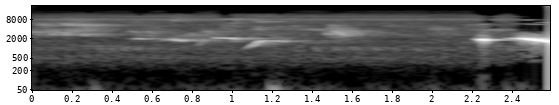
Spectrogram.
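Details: Black-naped oriole recorded in Kaohsiung, Taiwan, on 9 May 2016: soft scattered whistles and short downslurred fluty notes, ending with a louder clear whistle sliding downward.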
